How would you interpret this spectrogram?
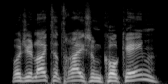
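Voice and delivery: put-on high, loud German-accented doctor; a jolly German doctor offering cocaine; Freud in German accent. A narrator's reading. Freud offers God cocaine, German-accented and high.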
